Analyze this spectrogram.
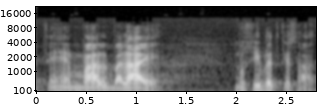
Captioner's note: Arabic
